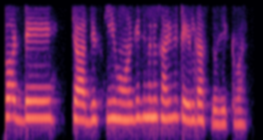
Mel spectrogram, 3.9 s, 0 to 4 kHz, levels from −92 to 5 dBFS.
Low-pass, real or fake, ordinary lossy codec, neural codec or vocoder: 3.6 kHz; real; none; none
